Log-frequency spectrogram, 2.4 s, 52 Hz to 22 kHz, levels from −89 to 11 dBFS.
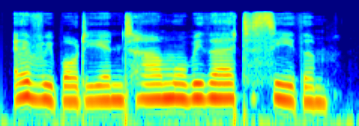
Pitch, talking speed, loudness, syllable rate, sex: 185 Hz, 225 wpm, -15 LUFS, 6.6 syllables/s, female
